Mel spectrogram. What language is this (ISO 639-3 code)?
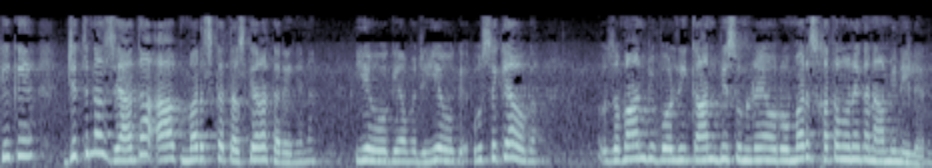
urd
